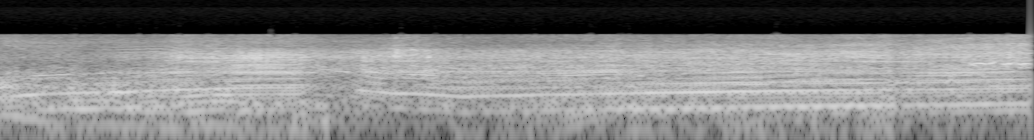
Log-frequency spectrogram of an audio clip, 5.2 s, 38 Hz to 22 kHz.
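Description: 1991 Nissan 240SX's four-cylinder engine, with an aftermarket intake and a test pipe in place of the catalytic converter, revving hard under load. The pitch climbs, drops sharply about two seconds in as the revs fall away, then climbs steadily again before falling off at the end.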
